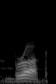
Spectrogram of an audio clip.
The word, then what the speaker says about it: Brooke: Well, I think the pronunciation on this young man's first name is Brooke. I just heard Mom, Monica, in the background. Let's go Brooke. So we'll stick with Brooke.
